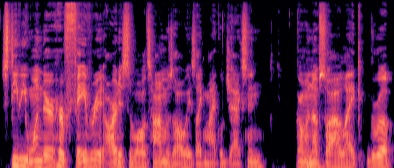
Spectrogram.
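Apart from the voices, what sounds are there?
No everyday noise stands out behind the speech.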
